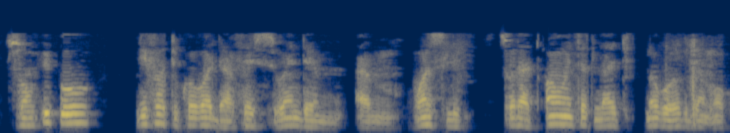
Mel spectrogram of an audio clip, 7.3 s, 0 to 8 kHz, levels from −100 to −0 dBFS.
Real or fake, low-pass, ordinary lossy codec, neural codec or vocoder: fake; 7.2 kHz; AAC, 16 kbps; vocoder, 44.1 kHz, 128 mel bands every 512 samples, BigVGAN v2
